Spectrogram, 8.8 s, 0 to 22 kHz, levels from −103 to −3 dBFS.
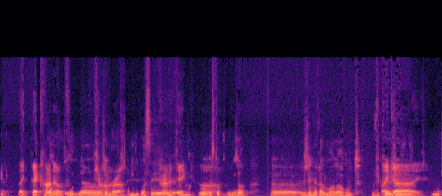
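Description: Echo leak, 0.04 to 0.1 s: a faint delayed copy of the speech, well below the main level, trails it by about 330 ms. The likely cause is a far-end echo canceller letting loudspeaker pickup return down the line.

Speech suppressed in double talk at 0.72 to 1.61 s, 2.27 to 2.86 s, 3.73 to 4.04 s, 4.52 to 4.59 s and 8.59 to 8.81 s: the speech dips sharply, by as much as roughly 30 dB at 3.73 s, likely because an echo canceller mistook overlapping talk for echo and attenuated it.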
